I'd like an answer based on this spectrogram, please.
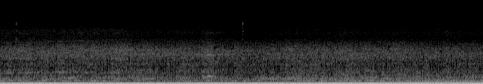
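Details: Toyota Wigo idling after cylinder 2 misfire repair (injector circuit code); rescan shows no trouble codes, check engine light not showing, aircon on; quiet, steady low idle with even hum, no stumble or skip.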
